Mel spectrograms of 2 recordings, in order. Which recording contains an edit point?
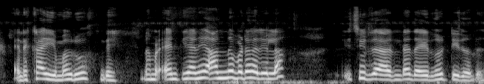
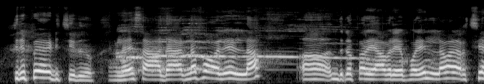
second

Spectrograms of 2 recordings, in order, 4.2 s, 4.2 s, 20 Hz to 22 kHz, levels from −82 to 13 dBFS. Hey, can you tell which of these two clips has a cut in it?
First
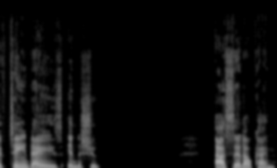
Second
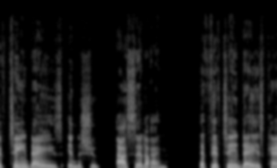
second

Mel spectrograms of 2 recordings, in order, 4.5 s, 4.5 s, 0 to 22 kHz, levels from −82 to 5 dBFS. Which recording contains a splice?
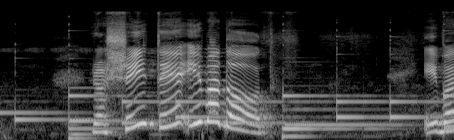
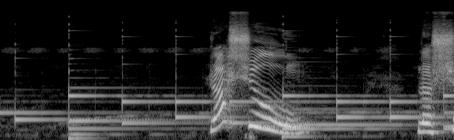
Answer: first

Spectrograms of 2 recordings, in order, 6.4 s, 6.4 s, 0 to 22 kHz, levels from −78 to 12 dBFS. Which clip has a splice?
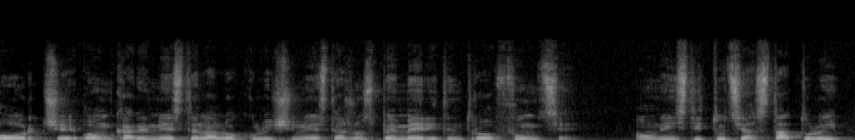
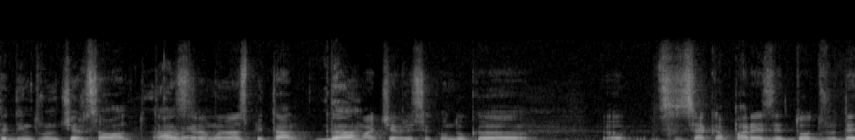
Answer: second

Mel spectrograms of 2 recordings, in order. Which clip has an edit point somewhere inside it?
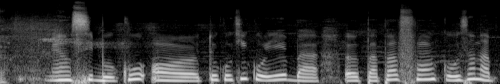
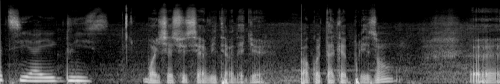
second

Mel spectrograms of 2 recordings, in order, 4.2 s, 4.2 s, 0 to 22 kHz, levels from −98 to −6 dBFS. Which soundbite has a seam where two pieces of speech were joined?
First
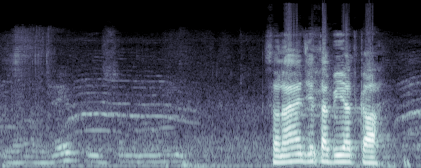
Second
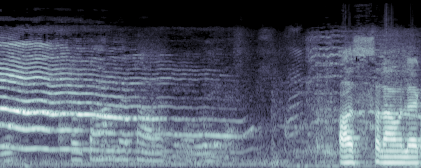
second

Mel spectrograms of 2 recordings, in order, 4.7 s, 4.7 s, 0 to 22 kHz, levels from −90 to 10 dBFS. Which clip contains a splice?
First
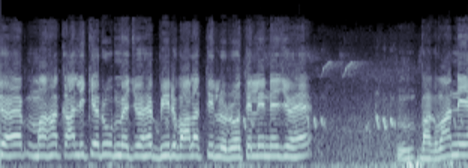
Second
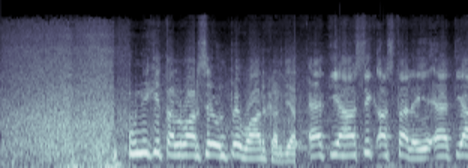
second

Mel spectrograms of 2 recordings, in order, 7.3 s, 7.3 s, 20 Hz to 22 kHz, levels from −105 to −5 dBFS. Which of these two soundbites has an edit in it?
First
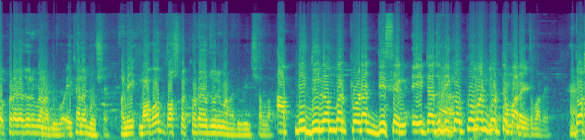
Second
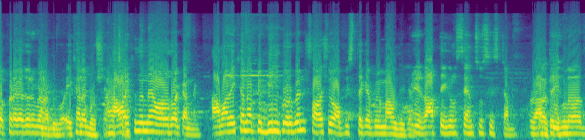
second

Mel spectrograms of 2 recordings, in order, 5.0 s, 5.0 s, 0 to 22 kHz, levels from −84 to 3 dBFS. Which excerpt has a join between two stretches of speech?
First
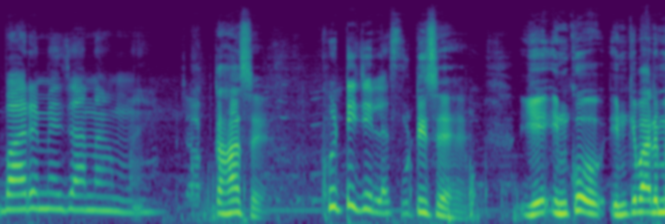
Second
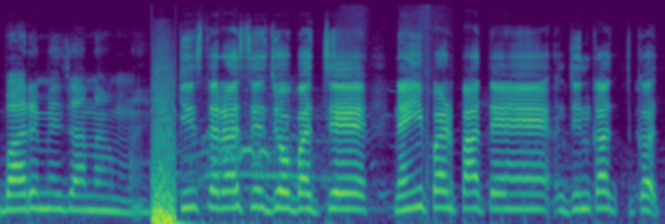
second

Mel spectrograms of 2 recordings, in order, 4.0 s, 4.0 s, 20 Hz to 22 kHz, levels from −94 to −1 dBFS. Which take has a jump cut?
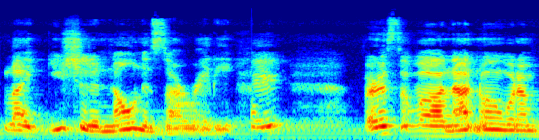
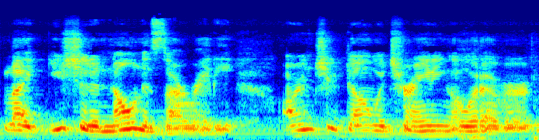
first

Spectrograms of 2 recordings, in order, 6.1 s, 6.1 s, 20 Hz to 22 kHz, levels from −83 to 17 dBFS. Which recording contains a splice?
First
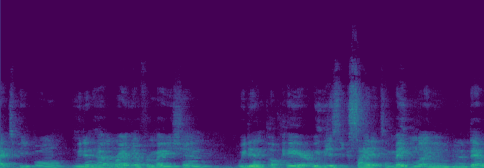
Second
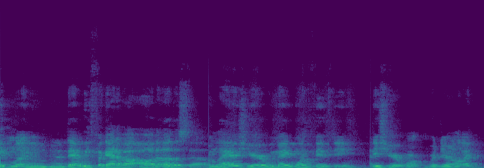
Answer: second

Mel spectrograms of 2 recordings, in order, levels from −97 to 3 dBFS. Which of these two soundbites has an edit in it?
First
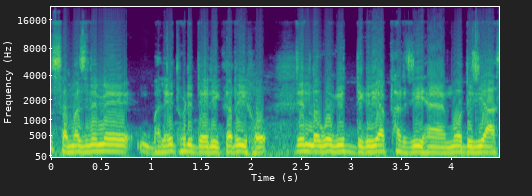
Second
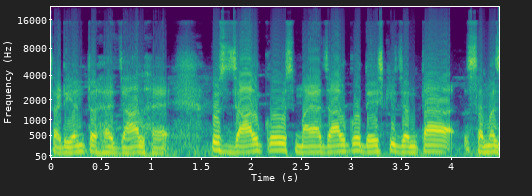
first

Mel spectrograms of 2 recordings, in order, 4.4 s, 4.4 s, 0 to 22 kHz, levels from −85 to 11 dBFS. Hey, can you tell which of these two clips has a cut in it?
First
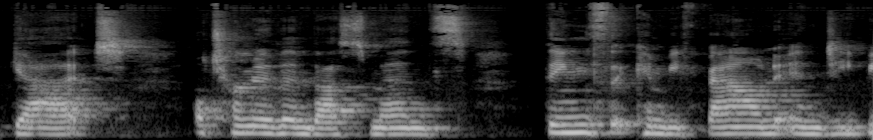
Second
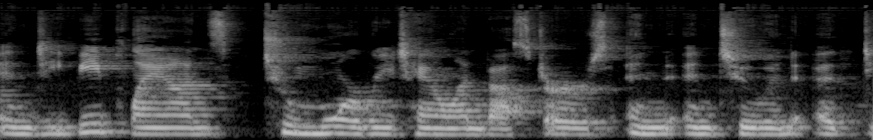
first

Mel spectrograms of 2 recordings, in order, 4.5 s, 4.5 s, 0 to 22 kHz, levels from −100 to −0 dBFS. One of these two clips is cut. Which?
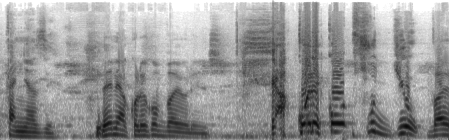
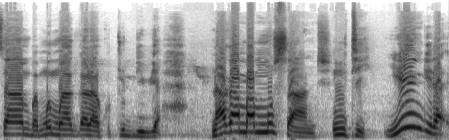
second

